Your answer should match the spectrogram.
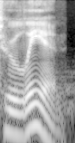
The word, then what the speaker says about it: Julienne: up after themselves so julienne pronounced julian i am probably spelling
